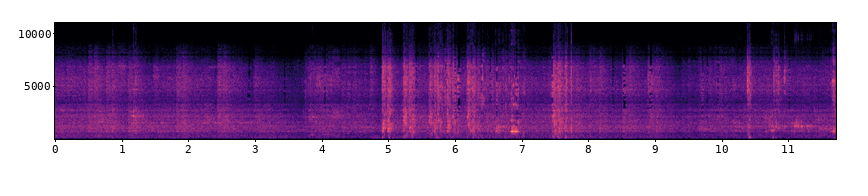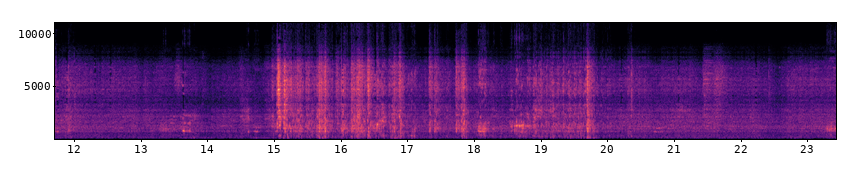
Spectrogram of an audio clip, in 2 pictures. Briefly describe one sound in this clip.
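Gunfire and explosions from a video game play through a television's speakers.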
